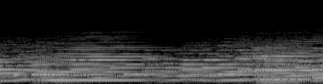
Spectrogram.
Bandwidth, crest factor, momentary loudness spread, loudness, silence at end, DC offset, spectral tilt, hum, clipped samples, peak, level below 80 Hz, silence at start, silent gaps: 5.8 kHz; 12 dB; 6 LU; -29 LUFS; 0 s; under 0.1%; -9 dB/octave; none; under 0.1%; -16 dBFS; -62 dBFS; 0 s; none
